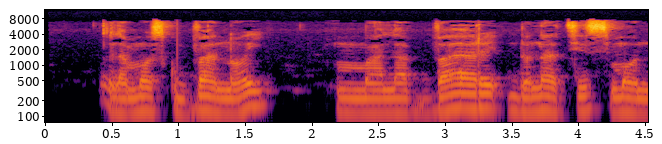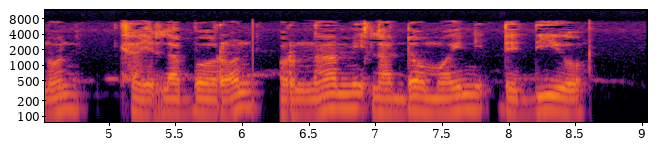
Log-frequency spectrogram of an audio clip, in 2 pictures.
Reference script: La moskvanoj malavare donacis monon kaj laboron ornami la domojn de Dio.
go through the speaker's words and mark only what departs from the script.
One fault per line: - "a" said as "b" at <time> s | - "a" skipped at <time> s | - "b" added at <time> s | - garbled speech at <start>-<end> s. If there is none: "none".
none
